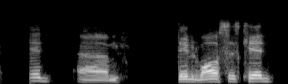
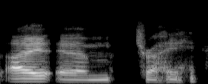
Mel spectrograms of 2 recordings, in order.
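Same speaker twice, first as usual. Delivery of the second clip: very slow, dim-witted Kevin drawl; Kevin impersonation; much slower than usual. Retold or imitated. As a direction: stretch every word like a slow Kevin. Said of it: "do my Kevin impersonation".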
